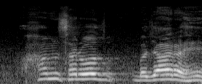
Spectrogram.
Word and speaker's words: सरोद: सरोद ये Persian word है, जैसे सितार भी पर्शियन वर्ड है। सहतार यानी तीन तार का बजा, और ये सरूद इसका उच्चारण है, सरूद डबल ओ के साथ, जिसका मतलब है नगमा, तरन्नुम, मौसिकी।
